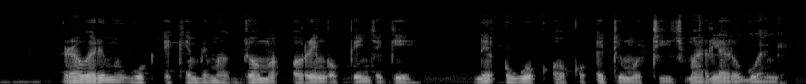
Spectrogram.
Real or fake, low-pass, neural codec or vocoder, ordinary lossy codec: real; 10.8 kHz; none; AAC, 64 kbps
